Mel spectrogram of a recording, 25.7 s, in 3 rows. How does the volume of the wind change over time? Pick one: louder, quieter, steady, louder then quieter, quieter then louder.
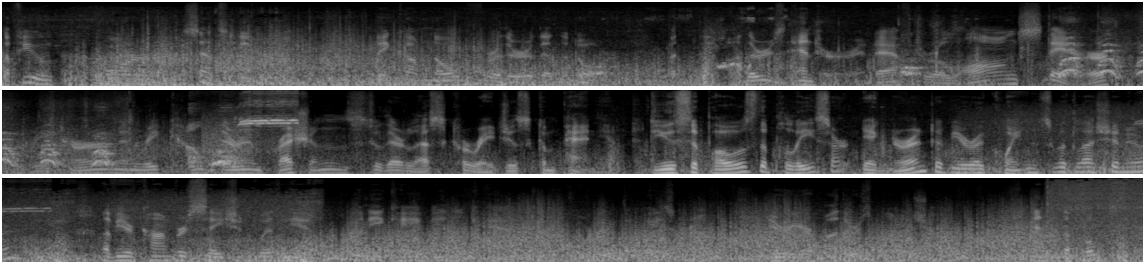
quieter then louder.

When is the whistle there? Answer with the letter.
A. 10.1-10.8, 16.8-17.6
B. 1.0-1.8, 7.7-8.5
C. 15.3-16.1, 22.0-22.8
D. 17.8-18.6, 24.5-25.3
A.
